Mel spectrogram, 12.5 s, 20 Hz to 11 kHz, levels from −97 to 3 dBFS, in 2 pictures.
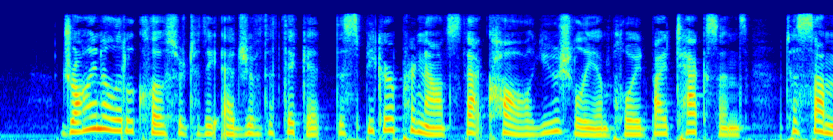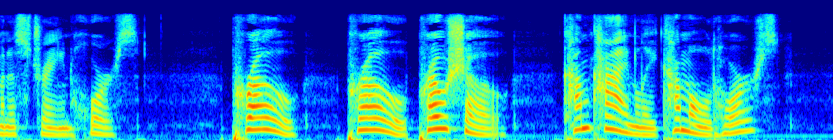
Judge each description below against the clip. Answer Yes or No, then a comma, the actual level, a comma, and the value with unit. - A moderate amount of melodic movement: No, wide, 7.3 semitones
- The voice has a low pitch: No, high, 190 Hz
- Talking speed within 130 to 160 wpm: Yes, average, 155 wpm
